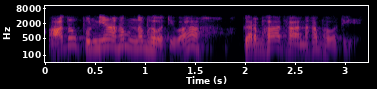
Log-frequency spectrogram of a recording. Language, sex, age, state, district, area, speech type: Sanskrit, male, 45-60, Karnataka, Kolar, urban, conversation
